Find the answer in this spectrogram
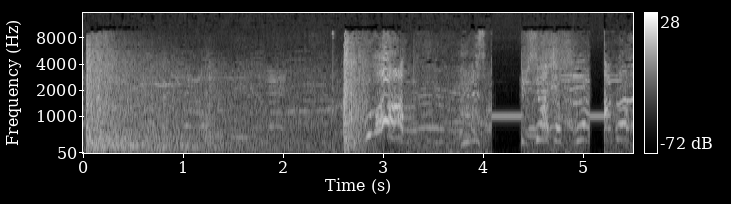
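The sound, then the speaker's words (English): Police on horseback firing rubber bullets at protesters in a city street: a few sharp, loud pops and bursts cut through a dense crowd hubbub, with voices shouting and talking throughout. “The LAPD moving in on horseback, firing rubber bullets at protesters, moving them on through the heart of LA.”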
